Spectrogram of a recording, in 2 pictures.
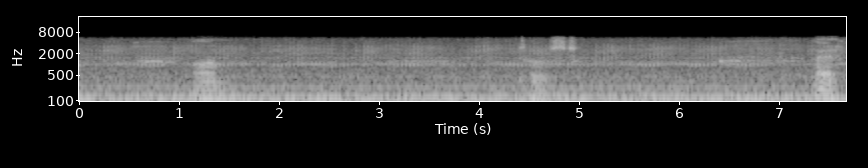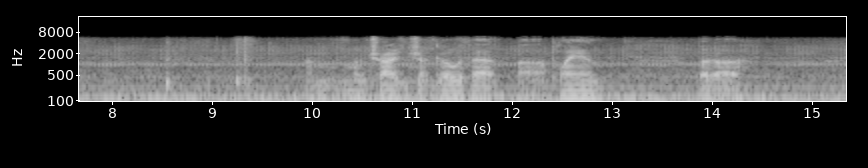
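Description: A man speaks quietly and haltingly close to a microphone.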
